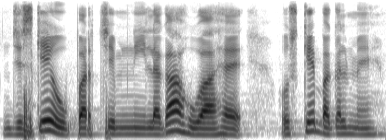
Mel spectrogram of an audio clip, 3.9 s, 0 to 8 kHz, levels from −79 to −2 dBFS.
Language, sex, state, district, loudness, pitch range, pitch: Hindi, male, Chhattisgarh, Kabirdham, -17 LUFS, 130-140 Hz, 135 Hz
